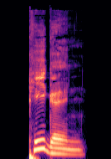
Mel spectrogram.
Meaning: dative plural of Pegel
- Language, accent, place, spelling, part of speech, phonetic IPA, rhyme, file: German, Germany, Berlin, Pegeln, noun, [ˈpeːɡl̩n], -eːɡl̩n, De-Pegeln.ogg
